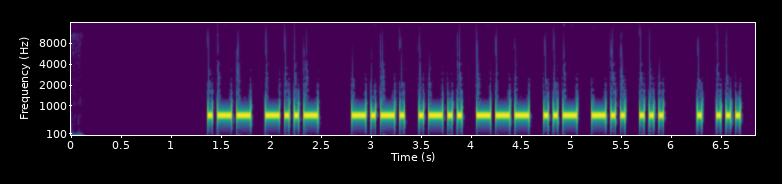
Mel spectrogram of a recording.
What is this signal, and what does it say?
Morse code, heard as a keyed tone, about 25 wpm, 700 Hz. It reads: WX CLOUDS ES
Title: Practice QSO - Exchange 2 - Info - 25wpm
